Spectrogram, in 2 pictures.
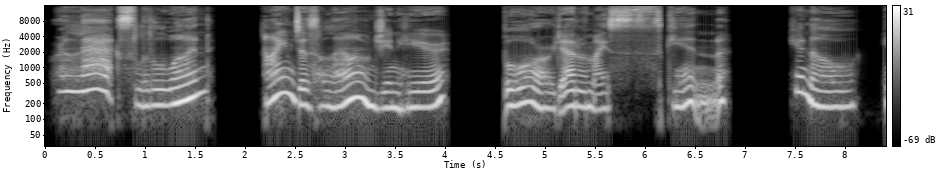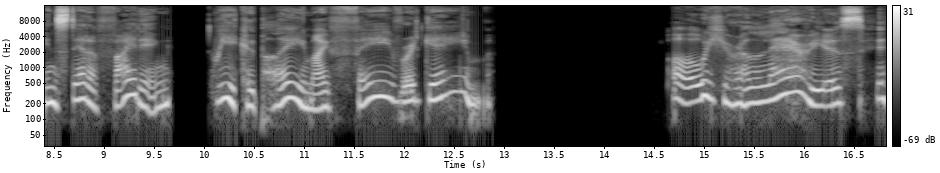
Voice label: english international video games; Synchronsprecher aus Südafrika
